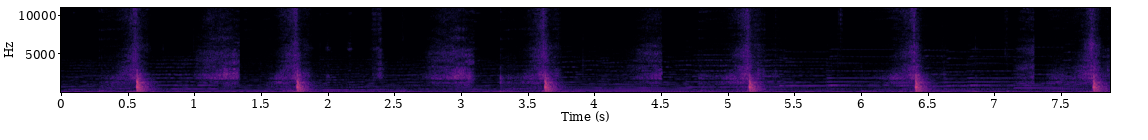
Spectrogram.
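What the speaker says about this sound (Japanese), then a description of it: "大根は半分に切り、2ミリほどの厚さの半月切りにします。" A kitchen knife slices daikon radish into thin half-moons about 2 mm thick on a cutting board, giving seven sharp, evenly spaced chopping knocks at a steady, unhurried pace, close and clear with no talking.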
